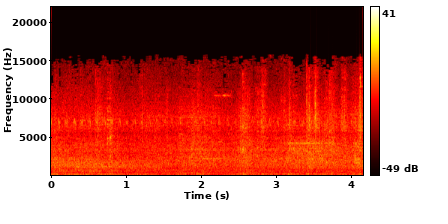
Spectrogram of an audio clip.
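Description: Circus train passenger cars rolling past at speed close by: a steady rumble of steel wheels on the rails.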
